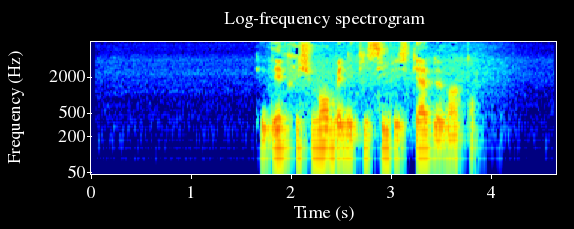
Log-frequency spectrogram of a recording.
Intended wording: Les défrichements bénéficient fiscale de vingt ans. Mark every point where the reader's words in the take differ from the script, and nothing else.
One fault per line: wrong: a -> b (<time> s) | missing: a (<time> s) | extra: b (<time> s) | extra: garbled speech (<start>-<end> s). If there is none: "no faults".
no faults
